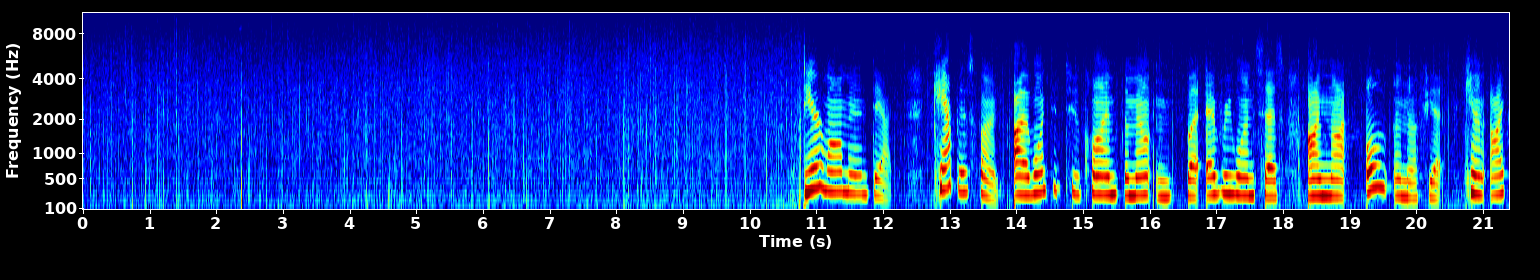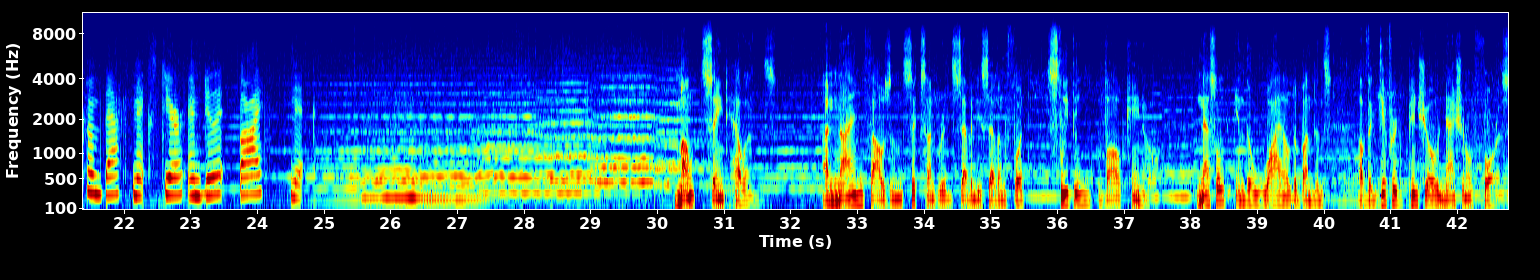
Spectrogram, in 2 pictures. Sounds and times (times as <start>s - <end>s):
Speech: 10.8s - 12.1s, 12.8s - 24.8s, 30.3s - 31.8s, 32.5s - 37.5s, 38.1s - 42.7s
Music: 12.9s - 42.7s.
